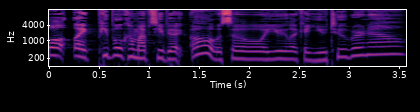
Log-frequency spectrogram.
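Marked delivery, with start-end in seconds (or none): 1.4-3.6 play-acted, patronising, belittling, condescending tone. Retelling what people ask on meeting the speaker: imitating a condescending tone. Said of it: "almost in a condescending kinda way".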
